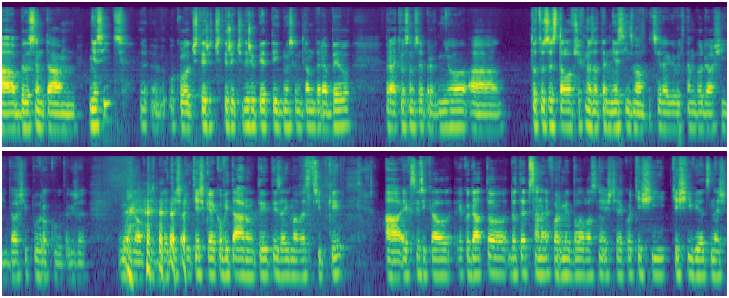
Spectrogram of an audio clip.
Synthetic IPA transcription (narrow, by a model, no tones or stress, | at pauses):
ʔabɪlsɛmt̪amːɲɛsiːt͡s | ʔokolot͡ʃt̪ɪrɪt͡ʃt̪ɪrɪt͡ʃt̪ɪrɪpjɛt̪̚ːijdnuːsɛmt̪amt̪ɛdabɪl | vɾaːcɪlsɛmsɛpr̩vɲiːɦo̞ʔa | t̪ot̪t͡sos̬ɛst̪alofʃɛxnozat̪ɛnmɲɛsiːt͡smaːmpo̞t͡sɪdaɡdɪbɪxt̪ambɪldalʃiːdalʃiːpulɾokut̪aɡʒɛ | moʒnaːas̚budɛɛʃkcɛʃkɛːjako̞vɪt̪aːɦnowt̪̚tːɪt̪ɪzajiːmavɛːst̪r̥iːpkɪ | ʔajaksɪriːkaljako̞daːt̪ːo̞dot̪ɛːpsanɛːfo̞ɾmɪbɪlavlast̪ɲɛɛʃcɛjako̞cɛʃiːcɛʃiːvjɛt͡snɛʃ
